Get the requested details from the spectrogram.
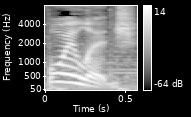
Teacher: a classic case of metathesis where the sounds or syllables of a word are rearranged the position of the L and the eye are often swapped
